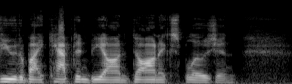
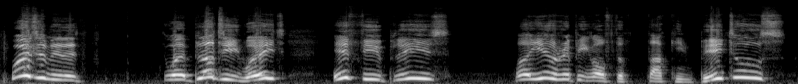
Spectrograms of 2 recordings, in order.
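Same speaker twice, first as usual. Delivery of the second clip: much higher and louder mock British rocker, indignant; 12 semitones higher, 8 dB louder than usual. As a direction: ham up an outraged British musician accusing a rip-off. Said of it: "[name] would be like".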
